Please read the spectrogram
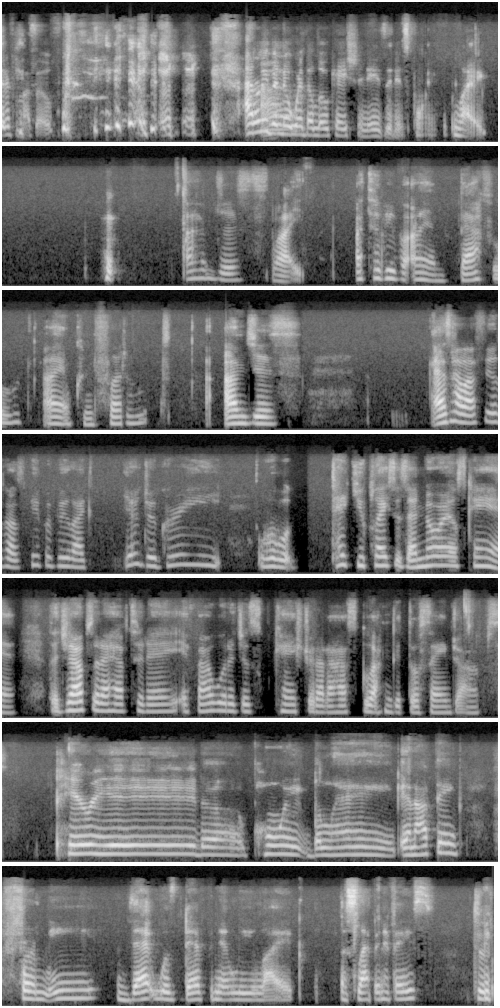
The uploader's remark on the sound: This episode is long & choppy because we ran into some technical difficulties.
